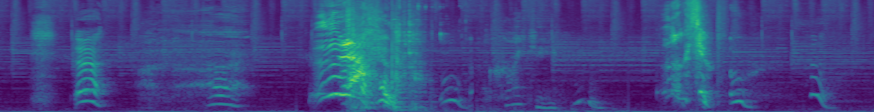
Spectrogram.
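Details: A loud, sharp sneeze burst from a woman with hay fever, a second sneeze later, over background music and voices in a comedy sketch; sneezing.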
